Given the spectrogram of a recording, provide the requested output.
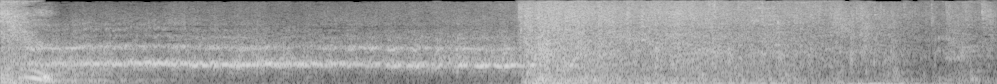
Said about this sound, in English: Audio of the crash.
